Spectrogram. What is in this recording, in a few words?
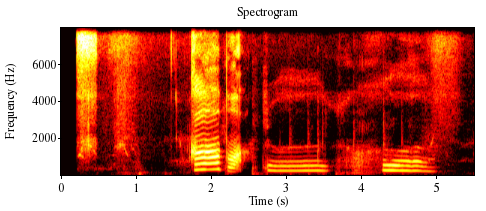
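"ge bo", Mandarin Chinese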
